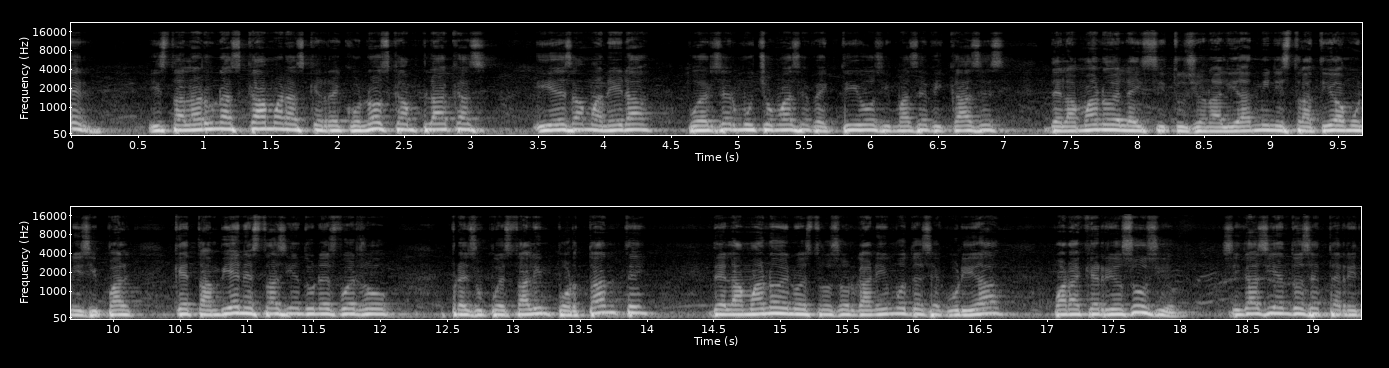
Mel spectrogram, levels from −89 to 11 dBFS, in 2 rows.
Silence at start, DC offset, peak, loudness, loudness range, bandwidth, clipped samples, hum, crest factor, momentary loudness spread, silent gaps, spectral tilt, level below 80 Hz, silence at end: 0 s; under 0.1%; 0 dBFS; -13 LUFS; 2 LU; 11.5 kHz; under 0.1%; none; 12 dB; 7 LU; none; -10.5 dB/octave; -54 dBFS; 0 s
